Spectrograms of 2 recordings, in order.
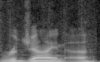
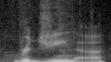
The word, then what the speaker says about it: Regina: Other than that though, also is it said Regina or is it rhyme with vagina? Because I have heard both of them and I'm like, whoa. Yeah, it is. Okay. It's It's actually pronounced Regina.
